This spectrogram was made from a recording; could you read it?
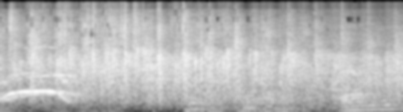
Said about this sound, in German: Bitte einen großen Applaus für unseren ersten Poeten.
